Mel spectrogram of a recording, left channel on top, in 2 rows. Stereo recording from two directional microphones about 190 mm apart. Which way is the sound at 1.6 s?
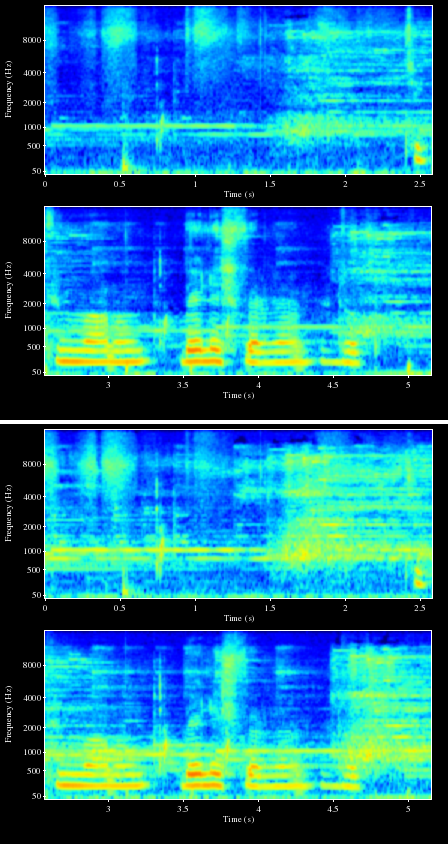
50° right (ahead or behind).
